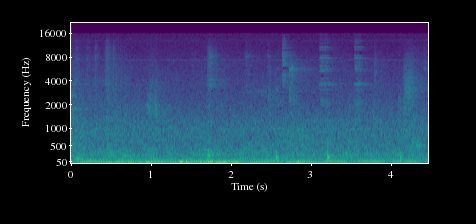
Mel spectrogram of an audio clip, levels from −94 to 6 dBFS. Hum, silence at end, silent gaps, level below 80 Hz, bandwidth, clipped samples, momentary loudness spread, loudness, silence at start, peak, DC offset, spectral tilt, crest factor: none; 0 s; none; -32 dBFS; 15 kHz; under 0.1%; 4 LU; -35 LUFS; 0 s; -14 dBFS; under 0.1%; -5.5 dB/octave; 16 dB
